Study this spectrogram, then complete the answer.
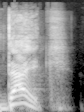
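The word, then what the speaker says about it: Dike: I don't see a C. I don't see an A-Y. His name is not DK. It's Dyke.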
